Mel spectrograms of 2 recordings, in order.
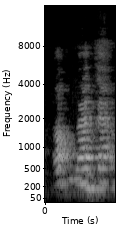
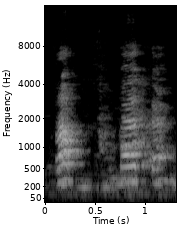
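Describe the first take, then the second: First: The doubled b is rushed without pressure. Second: The doubled b is pressed and held. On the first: The speaker calls it wrong. "Tasdidnya ditabrak, ... enggak ada itu penekanan" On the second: The speaker calls it right. "hurufnya harus ditekan seperti hurufnya ada dua"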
